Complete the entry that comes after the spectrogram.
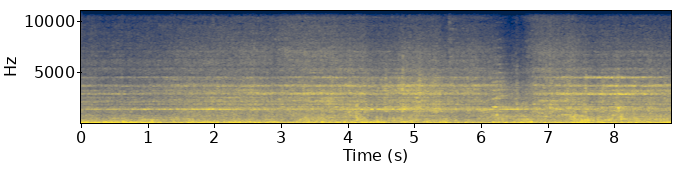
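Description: Passenger train coach running on the rails, heard from an open doorway: a steady rumble of the wheels and track with a high, steady wheel squeal over it.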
